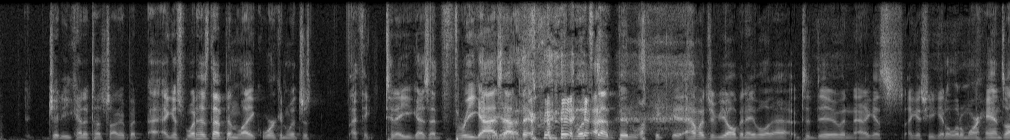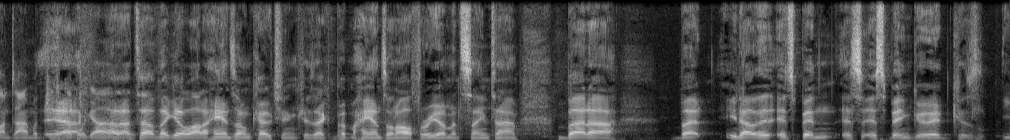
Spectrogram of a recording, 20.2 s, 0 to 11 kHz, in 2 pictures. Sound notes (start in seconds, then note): 5.0 laughs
